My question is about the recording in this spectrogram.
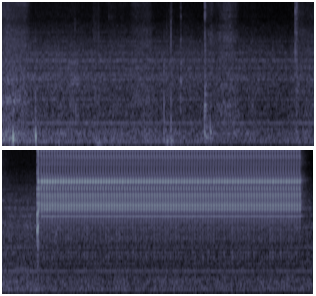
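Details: Known-working fuel injector pulsed on a repaired injector tester: crisp, fast, even ticking at about three to four per second with a bright buzzy edge. The injector opens and closes normally and the repaired tester works.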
